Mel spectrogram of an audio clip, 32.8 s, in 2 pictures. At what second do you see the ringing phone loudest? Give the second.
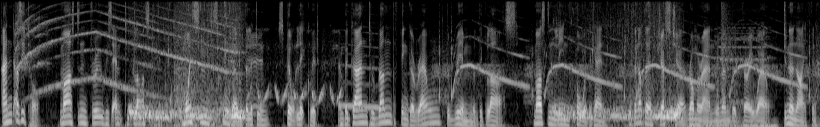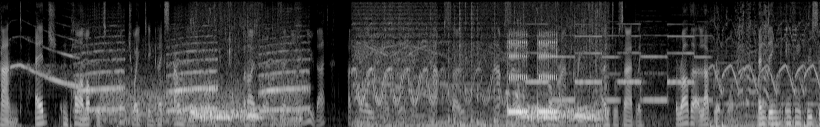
27 s.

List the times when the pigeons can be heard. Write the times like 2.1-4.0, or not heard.
2.5-5.0, 11.1-13.7, 20.1-21.8, 26.7-28.6.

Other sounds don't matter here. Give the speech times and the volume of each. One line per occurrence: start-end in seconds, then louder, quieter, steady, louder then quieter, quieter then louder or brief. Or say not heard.
0.0-29.3 quieter
29.9-32.7 brief.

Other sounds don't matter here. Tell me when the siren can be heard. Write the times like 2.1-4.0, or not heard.
0.0-32.7.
